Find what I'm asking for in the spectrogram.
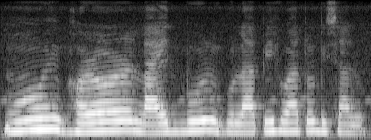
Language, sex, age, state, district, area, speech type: Assamese, female, 45-60, Assam, Lakhimpur, rural, read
